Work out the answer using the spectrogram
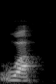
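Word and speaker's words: は: Donc là, dans ce cas, vous devez mettre le joshi wa. Alors c'est le ha qui doit se prononcer wa quand c'est le joshi. C'est wa.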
